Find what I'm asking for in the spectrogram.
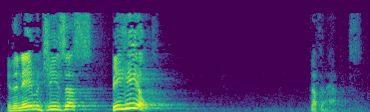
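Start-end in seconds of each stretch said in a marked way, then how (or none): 0.1-2.4 put-on loud, high proclamation at the sick boy; a disciple shouting the healing command, loud; commanding healing cry. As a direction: order the demon out with full force.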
